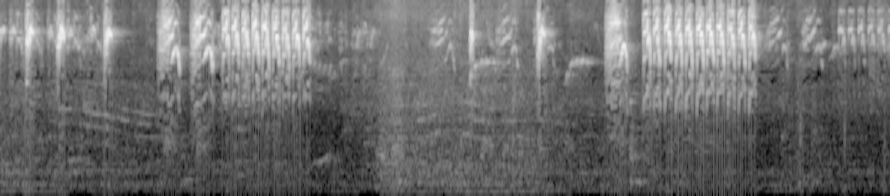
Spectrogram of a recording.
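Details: Sogon, a bird that sings freely. High, sharp chips alternate with fast, even, very high trills lasting about a second each. A short, quieter pause sits mid-clip.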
